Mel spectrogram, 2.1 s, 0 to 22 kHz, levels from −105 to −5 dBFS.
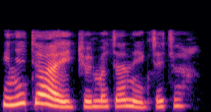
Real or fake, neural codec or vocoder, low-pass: fake; codec, 16 kHz, 4 kbps, FreqCodec, larger model; 7.2 kHz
